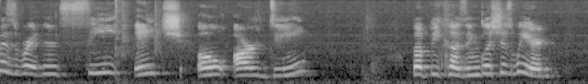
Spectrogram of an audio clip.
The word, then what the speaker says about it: chord: is this next one its name is written CH o rd but because English is weird this word is pronounced chord the CH is making a sound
